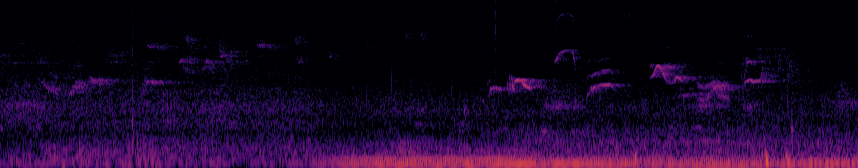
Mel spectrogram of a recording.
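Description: Small birds chirping, with many short, quick notes. From about three seconds in, a low, steady rumble rises beneath them and becomes the loudest sound.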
